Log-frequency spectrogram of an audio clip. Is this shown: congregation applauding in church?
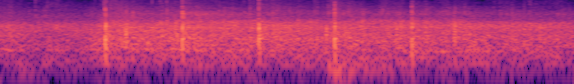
yes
